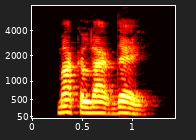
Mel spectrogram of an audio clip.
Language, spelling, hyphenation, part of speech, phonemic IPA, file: Dutch, makelaardij, ma‧ke‧laar‧dij, noun, /ˌmakəlarˈdɛi/, Nl-makelaardij.ogg
- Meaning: real estate agency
